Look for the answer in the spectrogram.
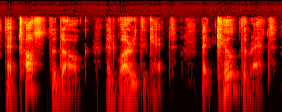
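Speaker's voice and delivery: ordinary delivery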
